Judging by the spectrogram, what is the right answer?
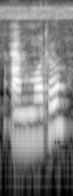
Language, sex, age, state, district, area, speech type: Odia, female, 45-60, Odisha, Koraput, urban, spontaneous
